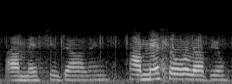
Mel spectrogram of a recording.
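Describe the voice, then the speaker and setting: An actress playing a weary, affectionate society bride in a 1940s radio comedy, languid and wry. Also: female voice, mid-range voice, steady tone, moderate pace, lightly acted. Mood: weary, fond. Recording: muffled, hissy old radio broadcast.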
